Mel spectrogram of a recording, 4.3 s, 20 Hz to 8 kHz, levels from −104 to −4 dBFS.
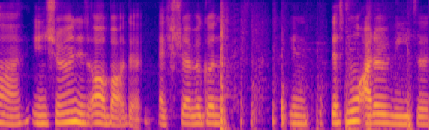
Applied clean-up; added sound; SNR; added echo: neural mask model RNNoise.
